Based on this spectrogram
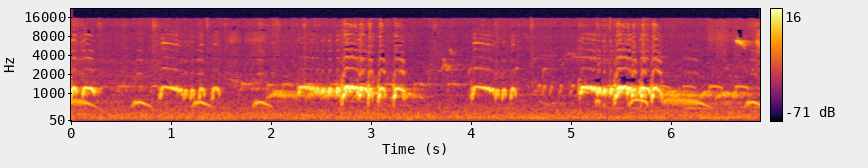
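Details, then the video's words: Zebra doves, local Indonesian birds, sing as a lure for trapping and for encouraging silent birds: arched cooing notes repeated alongside two loud rapid trilled phrases, several doves overlapping. "Perkutut lokal gacor Suara Besar Pancingan Untuk Pikat dan Malas Bunyi"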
